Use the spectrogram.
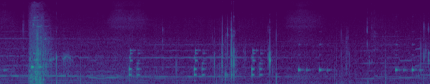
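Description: A chicken in the Genshin Impact video game clucks in short, repeated bursts against a faint game backdrop, with a louder squawk near the start followed by steady, evenly spaced clucks.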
